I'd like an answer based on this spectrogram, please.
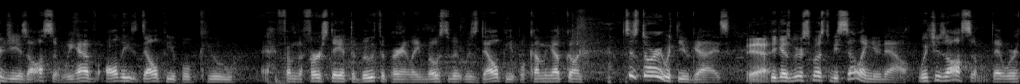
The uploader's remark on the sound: Live to Tape from DellEMCWorld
